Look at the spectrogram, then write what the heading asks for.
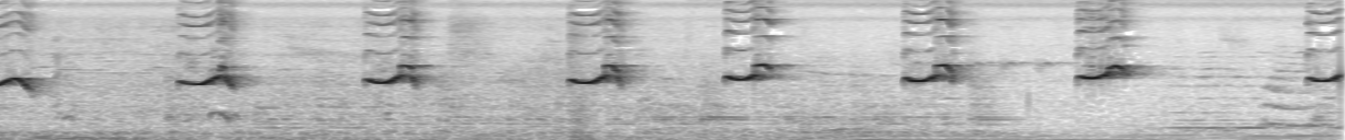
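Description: A bird repeating the same short whistled call over and over, about every second and a half; each call is a quick rise and fall in pitch.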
